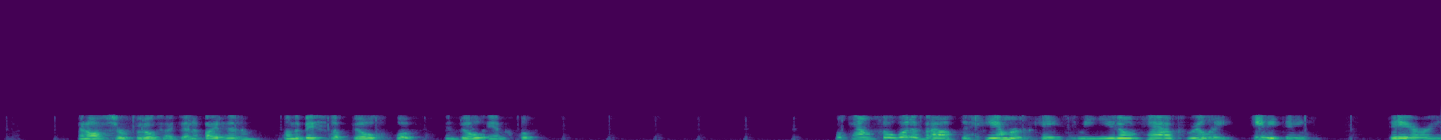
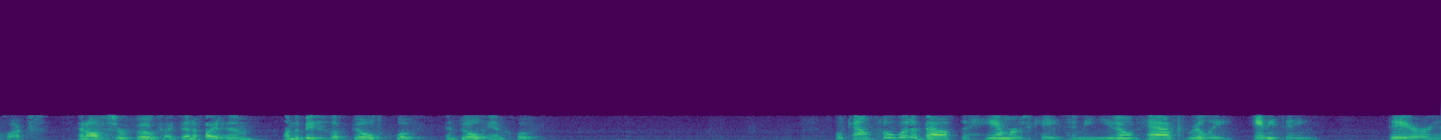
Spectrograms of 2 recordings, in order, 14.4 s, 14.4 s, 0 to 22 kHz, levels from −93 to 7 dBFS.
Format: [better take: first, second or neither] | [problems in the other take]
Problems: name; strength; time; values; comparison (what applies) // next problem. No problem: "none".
second | noise reduction (neural mask model DeepFilterNet 3)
